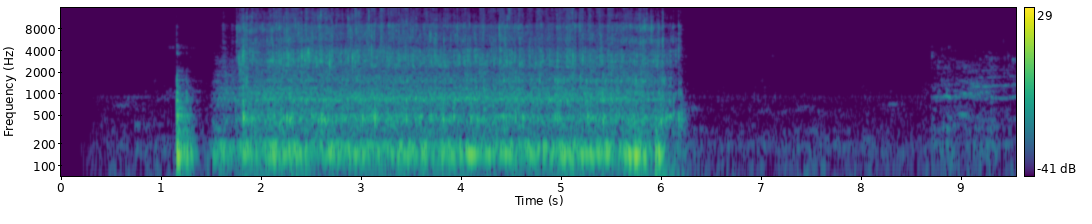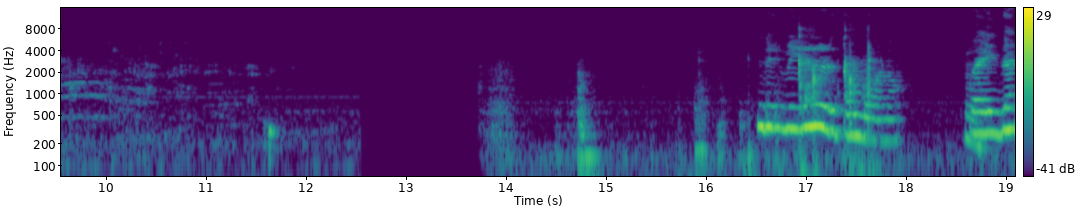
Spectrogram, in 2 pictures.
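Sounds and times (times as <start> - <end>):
tap water running into basin: 1.5 - 6.3.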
